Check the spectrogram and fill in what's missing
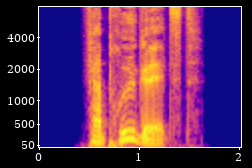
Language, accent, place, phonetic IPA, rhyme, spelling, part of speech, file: German, Germany, Berlin, [fɛɐ̯ˈpʁyːɡl̩st], -yːɡl̩st, verprügelst, verb, De-verprügelst.ogg
- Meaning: second-person singular present of verprügeln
